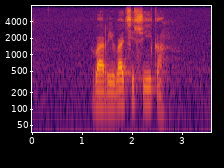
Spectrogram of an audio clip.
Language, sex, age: Venda, male, 22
